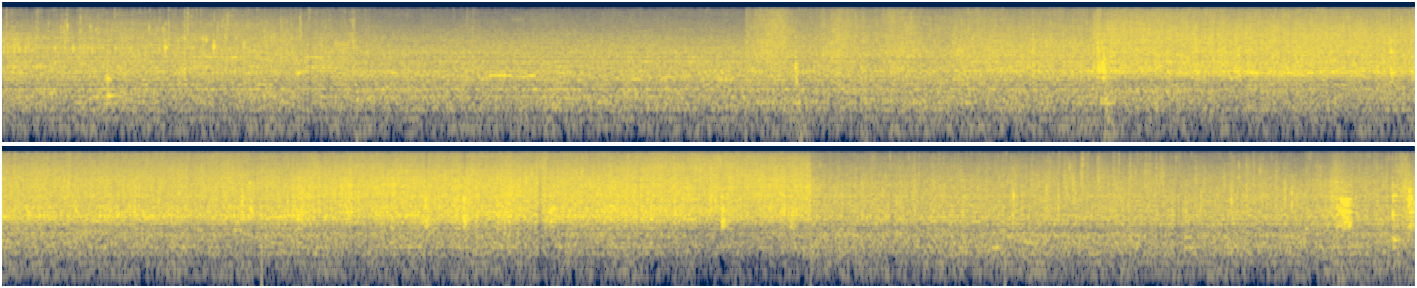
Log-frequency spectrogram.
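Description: Kimchi fried rice frying in oil in a nonstick wok on a gas stove: a steady sizzling hiss. It grows louder about a third of the way in and eases back a few seconds before the end.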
